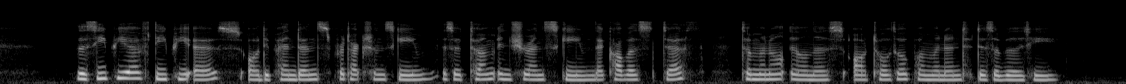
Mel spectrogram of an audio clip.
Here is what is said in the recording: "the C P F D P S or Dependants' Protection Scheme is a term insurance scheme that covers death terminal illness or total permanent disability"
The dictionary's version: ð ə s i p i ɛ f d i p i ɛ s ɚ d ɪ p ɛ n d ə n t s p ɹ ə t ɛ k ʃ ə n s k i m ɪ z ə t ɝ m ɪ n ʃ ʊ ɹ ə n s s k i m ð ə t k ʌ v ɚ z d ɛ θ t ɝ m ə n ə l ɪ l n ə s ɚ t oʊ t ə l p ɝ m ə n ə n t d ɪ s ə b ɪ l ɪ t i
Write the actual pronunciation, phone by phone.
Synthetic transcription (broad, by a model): ð ə s i p i ɛ f d i p i ɛ s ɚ d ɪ p ɛ n d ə n s p ɹ ə t ɛ k ʃ ə n s k i m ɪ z ə t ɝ m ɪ n ʃ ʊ ɹ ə n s s k i m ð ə t k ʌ v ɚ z d ɛ θ t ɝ m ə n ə l ɪ l n ə s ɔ t oʊ t ə l p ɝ m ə n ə n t d ɪ s ə b ɪ l ɪ t i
